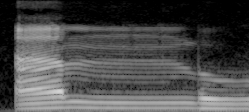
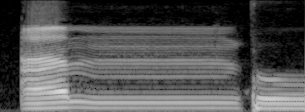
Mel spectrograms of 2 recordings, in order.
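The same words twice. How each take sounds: The two takes are said the same way.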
